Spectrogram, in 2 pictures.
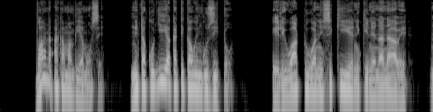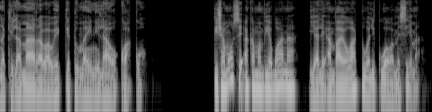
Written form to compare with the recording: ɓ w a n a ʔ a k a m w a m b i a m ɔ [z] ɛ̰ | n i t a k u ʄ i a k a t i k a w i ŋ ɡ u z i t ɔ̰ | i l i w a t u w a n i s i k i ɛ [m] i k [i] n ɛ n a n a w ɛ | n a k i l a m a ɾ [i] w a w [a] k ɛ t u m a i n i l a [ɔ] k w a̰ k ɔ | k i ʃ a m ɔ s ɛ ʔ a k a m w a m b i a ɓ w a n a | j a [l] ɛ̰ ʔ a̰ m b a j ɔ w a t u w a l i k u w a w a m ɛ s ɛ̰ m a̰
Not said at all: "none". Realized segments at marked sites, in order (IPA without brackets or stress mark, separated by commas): s, n, i, a, ɛ, ɔ, l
